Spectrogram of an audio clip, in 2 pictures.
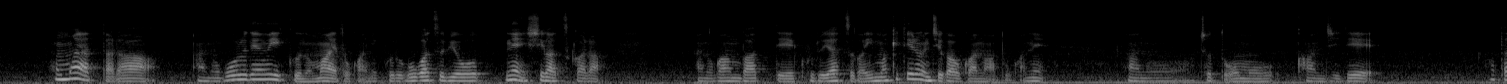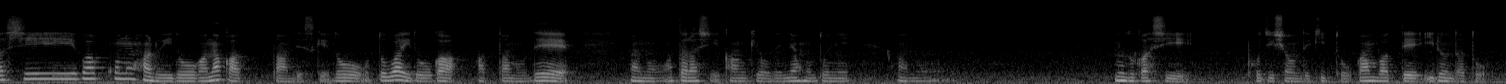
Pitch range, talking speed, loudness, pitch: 105-165 Hz, 255 characters per minute, -37 LUFS, 145 Hz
